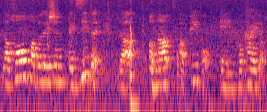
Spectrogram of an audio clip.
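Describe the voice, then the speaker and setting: A woman's voice: fairly high pitch, a little slow. A Singaporean woman whose first language is Chinese, giving a talk to an audience in English, with many hesitant fillers. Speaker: guest speaker. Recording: echoey hall from far off, noisy.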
